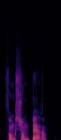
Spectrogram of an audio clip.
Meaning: even function
- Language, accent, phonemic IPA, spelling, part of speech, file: French, France, /fɔ̃k.sjɔ̃ pɛʁ/, fonction paire, noun, LL-Q150 (fra)-fonction paire.wav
